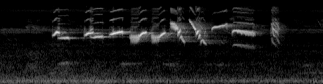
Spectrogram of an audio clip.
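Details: Double-collared seedeater singing in the fibra song style: a fast burst of high, sharp chirps and slurred whistles, about ten notes in just over two seconds, with faint low background hum.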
